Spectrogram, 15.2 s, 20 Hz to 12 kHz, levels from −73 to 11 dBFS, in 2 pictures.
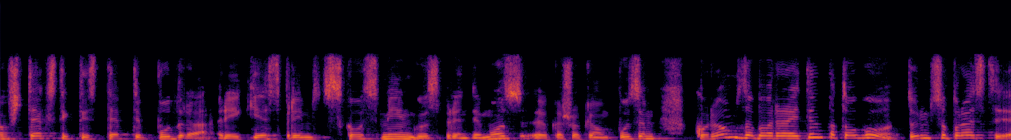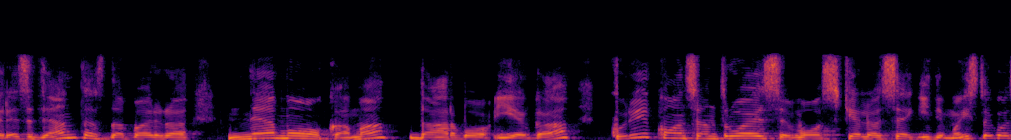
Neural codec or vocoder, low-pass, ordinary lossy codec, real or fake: none; 7.2 kHz; AAC, 64 kbps; real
